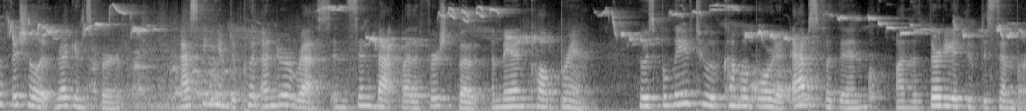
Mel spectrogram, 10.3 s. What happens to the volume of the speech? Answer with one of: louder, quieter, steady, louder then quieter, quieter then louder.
steady.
